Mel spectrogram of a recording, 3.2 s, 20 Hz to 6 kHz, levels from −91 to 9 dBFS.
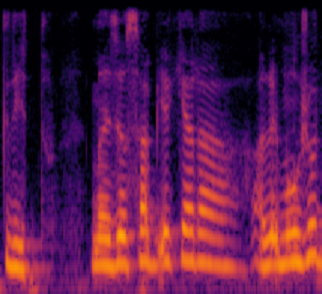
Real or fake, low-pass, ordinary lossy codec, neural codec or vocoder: real; 5.4 kHz; none; none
